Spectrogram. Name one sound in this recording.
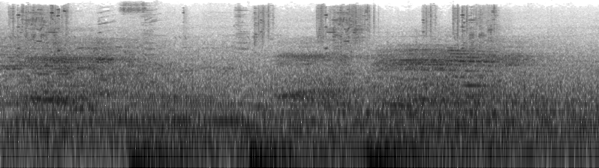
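A jeep engine hums as it drives over grass.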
